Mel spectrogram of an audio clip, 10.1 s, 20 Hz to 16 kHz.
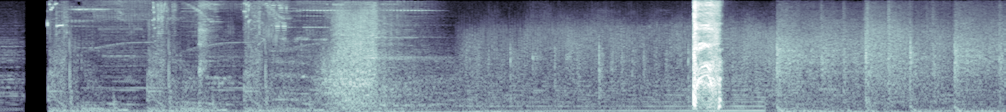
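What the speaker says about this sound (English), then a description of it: "another cough came out" A single harsh cough bursts out from someone close to the microphone during a StarCraft 2 tournament broadcast, loud and brief over a steady background hum, with other faint clicks and shuffles around it.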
